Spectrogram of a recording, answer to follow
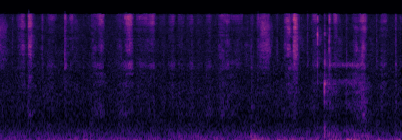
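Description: Felt-tip marker writing on paper: faint, quick, irregular scratching strokes as a line of words is written out.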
